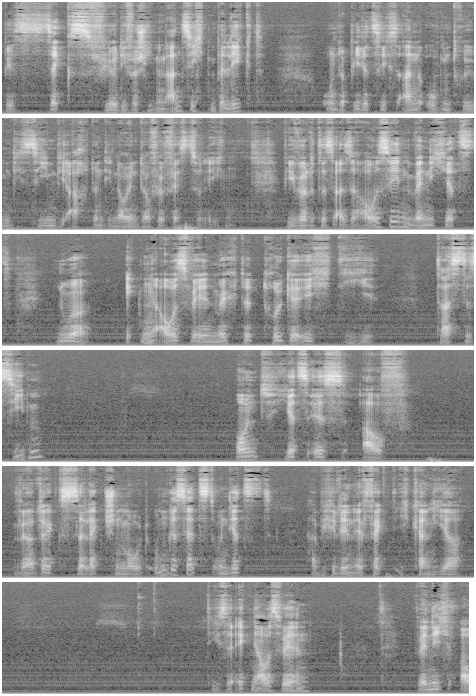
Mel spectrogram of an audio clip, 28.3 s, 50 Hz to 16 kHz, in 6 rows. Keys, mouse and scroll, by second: 14.1 KP_7, 22.5 click, 24.9 click.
